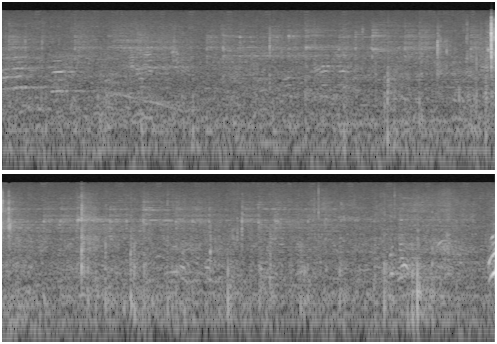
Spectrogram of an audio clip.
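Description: Faint, indistinct voices of onlookers over a low, steady outdoor background, with a few sharp faint clicks about halfway through.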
